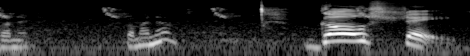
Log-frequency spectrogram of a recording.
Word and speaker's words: Gaucher: Gaucher, spelled like the land of Goshen.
